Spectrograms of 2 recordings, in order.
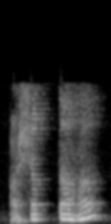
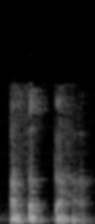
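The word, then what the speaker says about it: असक्तः: But asaktaha, in Sanskrit we have to pronounce properly. Ashaktaha, asaktaha. Ashaktaha means remaining weak.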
